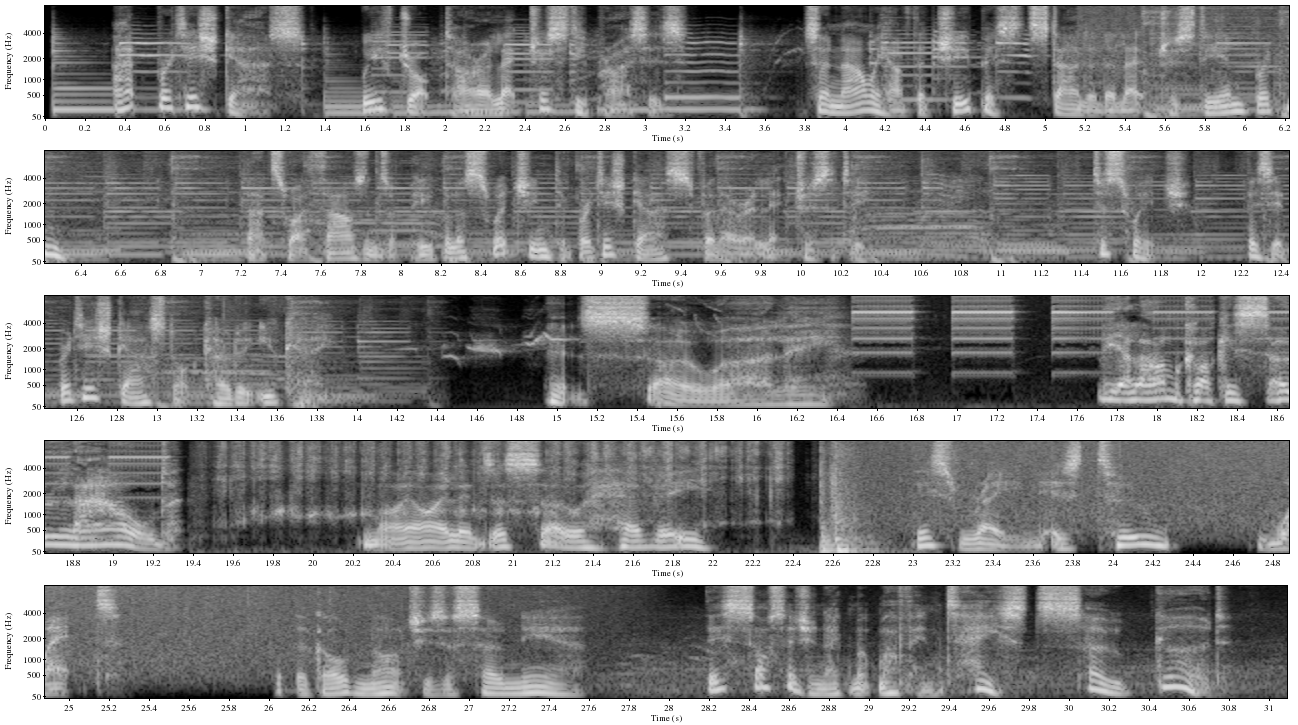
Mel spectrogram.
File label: Commercials Montage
